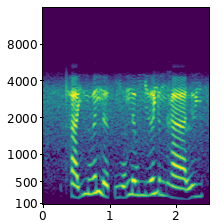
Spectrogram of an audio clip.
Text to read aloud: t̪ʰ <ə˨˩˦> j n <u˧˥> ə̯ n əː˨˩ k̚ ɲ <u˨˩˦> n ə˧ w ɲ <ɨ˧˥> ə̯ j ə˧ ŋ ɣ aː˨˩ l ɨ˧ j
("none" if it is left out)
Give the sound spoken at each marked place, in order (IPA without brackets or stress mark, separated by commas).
a˨˩˦, u˧˥, o˨˩˦, ɨ˧˥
